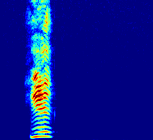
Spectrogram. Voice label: "ye", pinyin; pinyin2; pinyinji

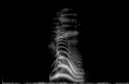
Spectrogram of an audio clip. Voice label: "yòng", pinyin; pinyin2; pinyinji

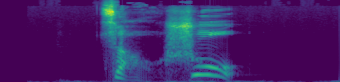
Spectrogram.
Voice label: "zǎoshù", pinyin; pinyin2; pinyinji

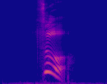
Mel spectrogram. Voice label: "zè", pinyin; pinyin2; pinyinji

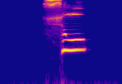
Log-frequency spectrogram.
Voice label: "sū", pinyin; pinyin2; pinyinji

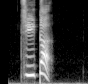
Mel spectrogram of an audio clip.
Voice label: "jīdàn", pinyin; pinyin2; pinyinji

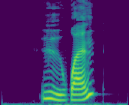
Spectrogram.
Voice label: "yǔwén", pinyin; pinyin2; pinyinji

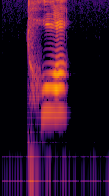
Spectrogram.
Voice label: "tuō", pinyin; pinyin2; pinyinji

